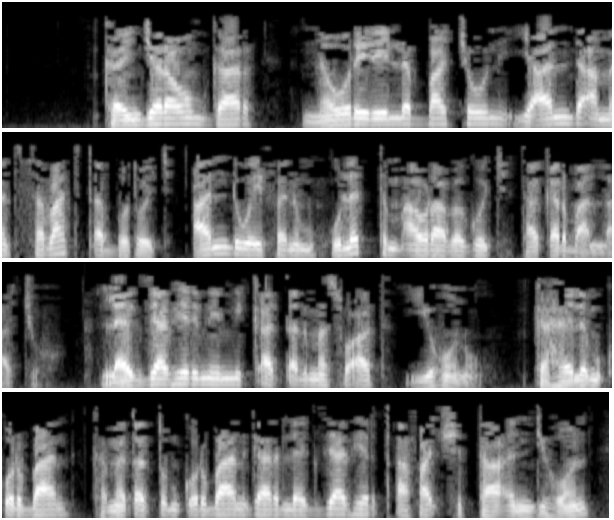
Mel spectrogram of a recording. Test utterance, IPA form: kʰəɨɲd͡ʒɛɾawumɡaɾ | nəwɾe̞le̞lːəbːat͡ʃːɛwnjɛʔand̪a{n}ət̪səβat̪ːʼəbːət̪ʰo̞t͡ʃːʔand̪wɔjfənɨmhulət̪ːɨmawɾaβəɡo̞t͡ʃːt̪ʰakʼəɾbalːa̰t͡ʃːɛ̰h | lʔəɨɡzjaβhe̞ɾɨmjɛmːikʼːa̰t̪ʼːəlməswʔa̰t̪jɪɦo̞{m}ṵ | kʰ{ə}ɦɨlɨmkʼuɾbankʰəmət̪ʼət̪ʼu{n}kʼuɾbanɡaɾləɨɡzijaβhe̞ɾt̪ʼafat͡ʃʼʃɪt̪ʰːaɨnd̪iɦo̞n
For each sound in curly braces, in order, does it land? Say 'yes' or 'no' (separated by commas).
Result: no, no, yes, no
